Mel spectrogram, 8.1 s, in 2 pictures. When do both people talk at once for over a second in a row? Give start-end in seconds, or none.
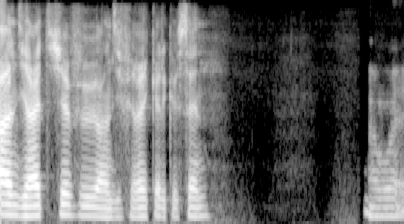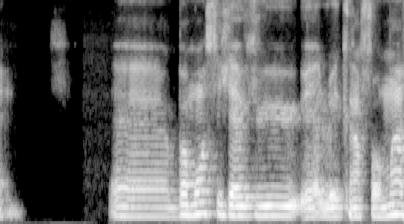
none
